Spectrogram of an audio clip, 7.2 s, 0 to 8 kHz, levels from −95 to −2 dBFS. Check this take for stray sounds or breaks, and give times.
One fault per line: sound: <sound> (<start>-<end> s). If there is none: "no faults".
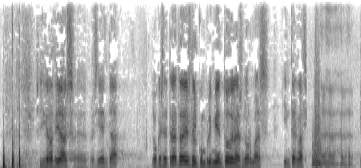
sound: laugh (6.2-7.1 s)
